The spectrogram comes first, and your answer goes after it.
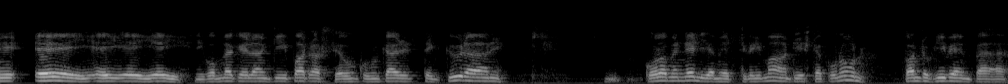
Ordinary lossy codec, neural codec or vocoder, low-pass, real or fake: AAC, 32 kbps; none; 10.8 kHz; real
